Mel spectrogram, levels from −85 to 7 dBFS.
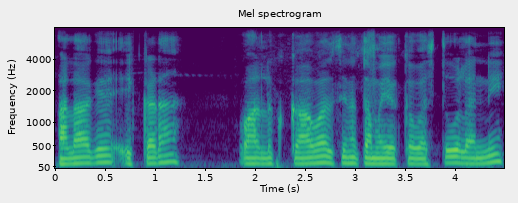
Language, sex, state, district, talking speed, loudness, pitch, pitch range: Telugu, male, Andhra Pradesh, Sri Satya Sai, 80 wpm, -17 LUFS, 120 Hz, 115-130 Hz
